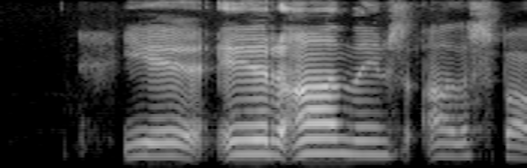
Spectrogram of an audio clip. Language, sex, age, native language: Icelandic, male, 10, Icelandic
